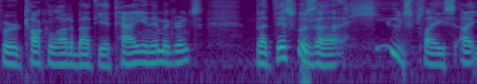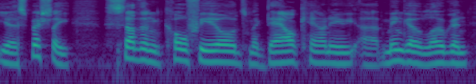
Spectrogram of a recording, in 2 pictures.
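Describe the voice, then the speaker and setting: A man's voice: mid-range voice, darkish tone, no echo. A man talking casually in a studio conversation, as a writer and public broadcaster introducing a radio drama.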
